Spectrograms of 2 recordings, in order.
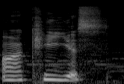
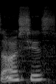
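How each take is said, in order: First: The c is said as a k sound. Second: The c is said as an s sound. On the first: The speaker calls it right. "I said it again" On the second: The speaker calls it wrong. "automatically goes to S as a as the pronunciation"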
